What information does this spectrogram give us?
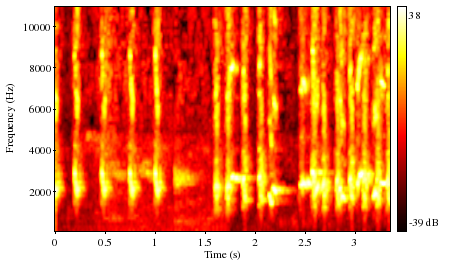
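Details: Sooty-headed bulbul calling a rival, a lure for wild birds: a few spaced chirps over a low hum, then a faster burst of bright, slurred notes.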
